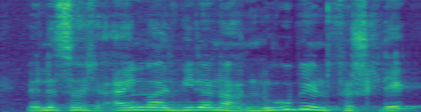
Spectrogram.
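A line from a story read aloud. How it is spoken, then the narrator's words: Plain. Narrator (German): sagt Kashta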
